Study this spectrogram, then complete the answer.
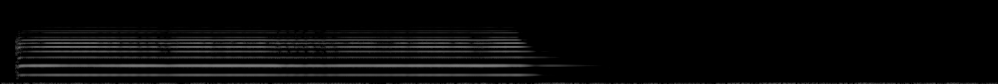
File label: Violin arco mf sul A A4 B4 stereo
